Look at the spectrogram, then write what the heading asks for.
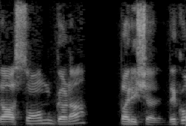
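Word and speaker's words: Assam: पहला क्या है द असोम गणा परिषर देखो असम को असाम कहा जाता है बट इसकी स्पेलिंग यही है अब दूसरा क्या है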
